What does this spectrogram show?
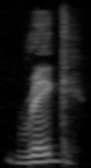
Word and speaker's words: rigorous: It is pronounced rig-us and is spelt R-I-G-O-R-O-U-S.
